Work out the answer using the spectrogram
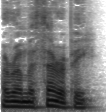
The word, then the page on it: aromatherapy: British English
